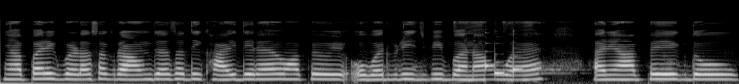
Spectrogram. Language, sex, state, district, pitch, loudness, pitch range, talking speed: Hindi, female, Maharashtra, Nagpur, 235 Hz, -18 LUFS, 225-240 Hz, 185 wpm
